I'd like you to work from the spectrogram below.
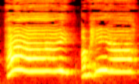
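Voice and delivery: high, loud shout across the valley. Acted. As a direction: yell to friends far away. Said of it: "shouted and waved".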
